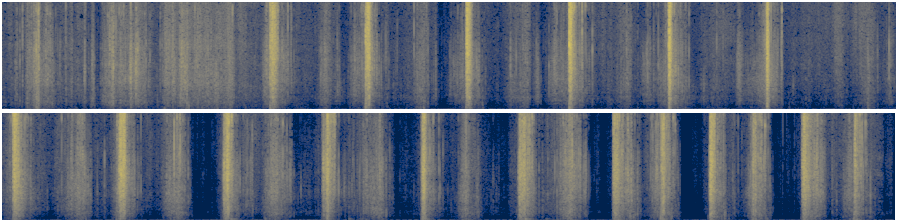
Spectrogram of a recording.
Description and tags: These are various sounds of a large bag of Scrabble pieces.
wood, shaking, bones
